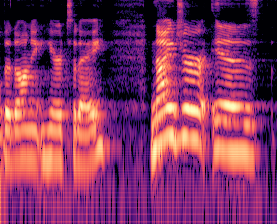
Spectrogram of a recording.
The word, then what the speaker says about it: Nyjer: So now in the industry, we call it Niger, and we spell it N-Y-J-E-R.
